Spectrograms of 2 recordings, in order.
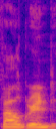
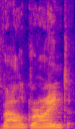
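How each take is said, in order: First: The ending does not sound like grind. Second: The ending sounds like the word grind. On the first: The name comes from a Norse god. The speaker calls it right. "it's Valgrind, some kind of Norse god" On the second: The name comes from 'value grinder'. The speaker calls it wrong. "often mispronounced Valgrind"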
